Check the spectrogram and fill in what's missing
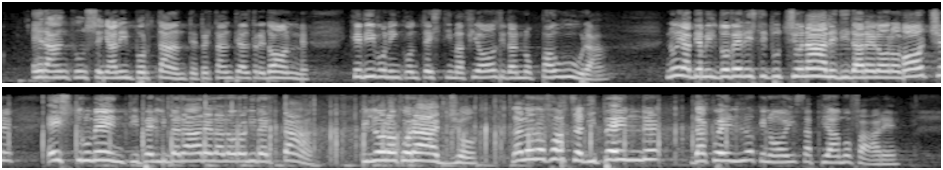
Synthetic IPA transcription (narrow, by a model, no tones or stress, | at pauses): ɛːɾaaŋk̟eunseɲːaːleimport̪ant̪epert̪ant̪ealt̪ɾed̪ɔnːe | k̟evːiːvonoiŋkont̪ɛst̪imafjoːzid̪anːopauːɾa | noːjabjaːmoild̪ovɛːɾeist̪it̪ut̪sːjonaːled̪id̪aːɾelɔːɾovɔːt͡ʃe | est̪ɾumɛnt̪iperlibeɾaːɾelalɔːɾolibert̪ailːɔːɾokoɾad͡ʒːolalɔːɾofɔrt̪sad̪ipɛnd̪ed̪akwelːok̟enojsapːjaːmofaːɾe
